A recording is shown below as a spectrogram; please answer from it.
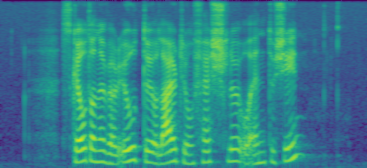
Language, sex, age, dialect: Faroese, female, 36-60, Norðuroyggjar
